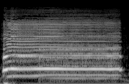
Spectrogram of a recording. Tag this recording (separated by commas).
Music, Musical instrument, Wind instrument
